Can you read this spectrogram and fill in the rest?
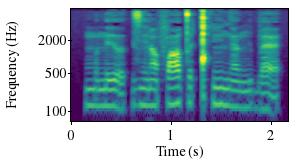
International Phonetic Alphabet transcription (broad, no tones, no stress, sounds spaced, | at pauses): m ʊ n ɪ ə̯ | z ĩ ɾ ɑ̃ f ɑ t̪ ə ǃʰ ĩ ɡ æ̃ ə̯ ŋ i b æ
